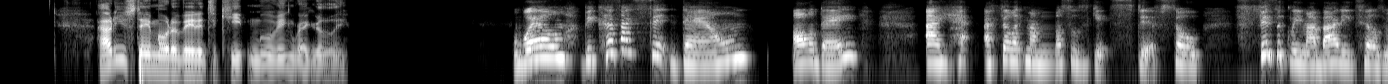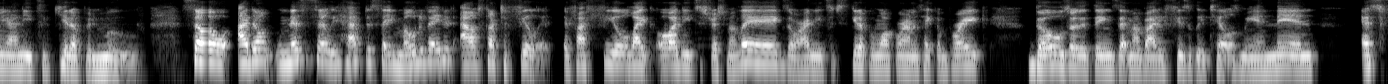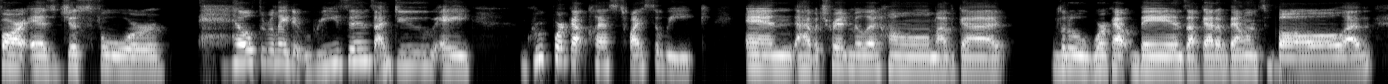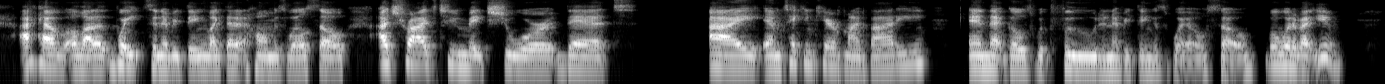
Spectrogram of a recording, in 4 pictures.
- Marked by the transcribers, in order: tapping
- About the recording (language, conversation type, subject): English, unstructured, How do you stay motivated to move regularly?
